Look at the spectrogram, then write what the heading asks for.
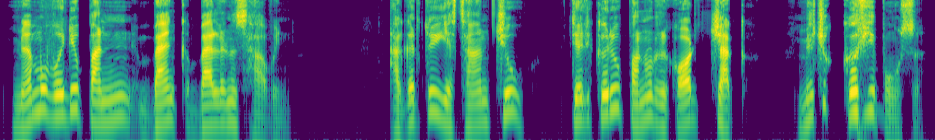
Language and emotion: Kashmiri, angry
